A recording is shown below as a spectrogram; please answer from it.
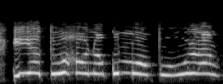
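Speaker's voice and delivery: put-on very high, loud child's wail; anak kecil menangis. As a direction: imitate a crying little child pleading to go home. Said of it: "kayak anak kecil di hadapan Tuhan". (rengekan anak kecil sambil menangis)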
